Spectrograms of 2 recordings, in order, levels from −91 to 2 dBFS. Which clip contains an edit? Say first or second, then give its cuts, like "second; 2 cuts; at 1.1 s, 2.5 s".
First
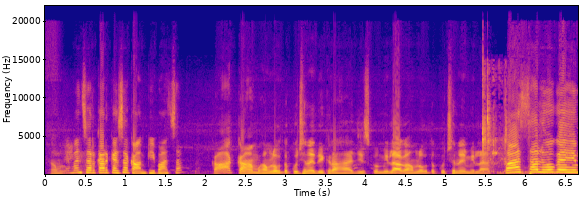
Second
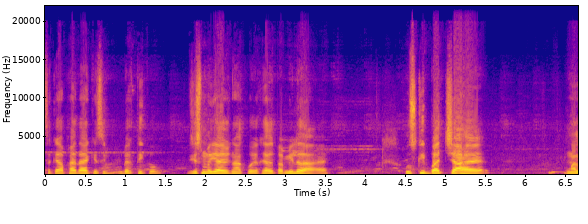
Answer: first; 1 cut; at 5.6 s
